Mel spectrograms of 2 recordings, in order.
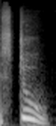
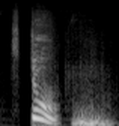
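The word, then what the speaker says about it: stew: यू उ दोनों का साउंड काफी सिमिलर है। ठीक है? जैसे स्टू एस टी ई डब्ल्यू स्टू clear है?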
